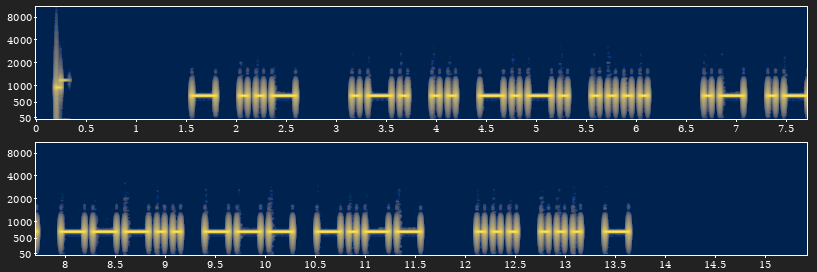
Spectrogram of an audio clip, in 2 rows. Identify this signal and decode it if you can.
Morse code, heard as a keyed tone, about 15 wpm, 700 Hz. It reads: TU RICH AA8OY SST
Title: K1USN SST QSO Practice - 15wpm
